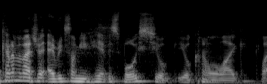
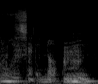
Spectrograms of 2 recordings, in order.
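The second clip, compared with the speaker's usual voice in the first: mumbling under breath, quieter; 9 dB quieter than usual. Voicing an unseen speaker near the players: muttering under their breath. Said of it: "a voice under, under, under their breath going".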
